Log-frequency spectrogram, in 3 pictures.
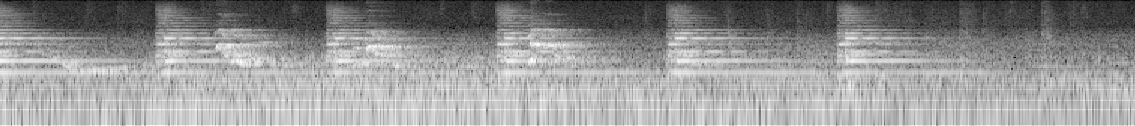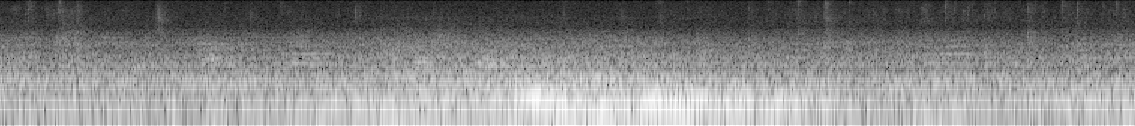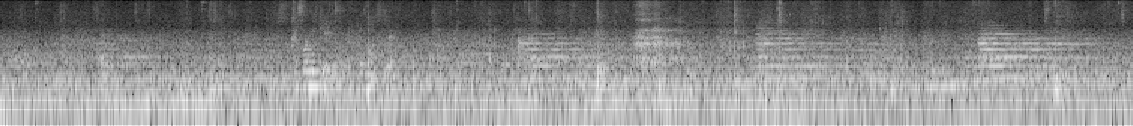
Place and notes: Via Bossi, Pavia, Italy - barking again
Darker outside, the barks of the dog gets louder...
